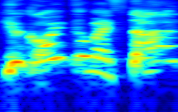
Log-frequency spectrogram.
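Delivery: very high, wound-up, worked-up outburst. Retelling a scene where a son catches his mother with his drawings: imitating a worked-up teenager. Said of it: "now he's, like, back on ten".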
